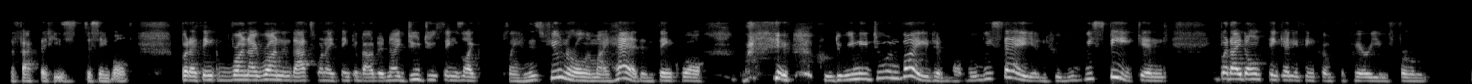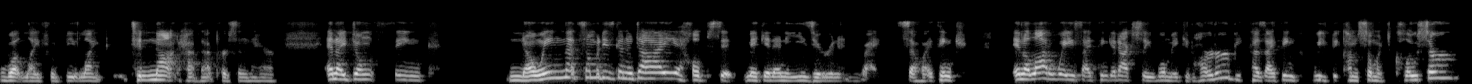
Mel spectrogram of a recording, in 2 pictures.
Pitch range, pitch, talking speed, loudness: 175-240 Hz, 195 Hz, 230 wpm, -21 LUFS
